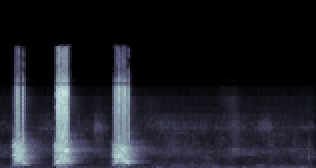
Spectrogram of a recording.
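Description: Small Maltipoo barking three times in quick succession, sharp and loud, during rough play. It stops about a second in.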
